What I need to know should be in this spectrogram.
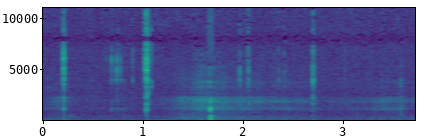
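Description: Hands handle bait close by with a few sharp clicks and rustles.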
